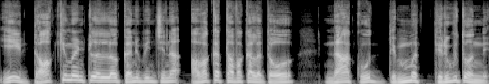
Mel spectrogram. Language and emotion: Telugu, disgusted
